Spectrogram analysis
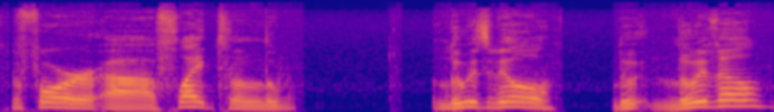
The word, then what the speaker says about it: Louisville: uh flight to louisville louisville i believe they pronounce it louisville kentucky yeah louisville he is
